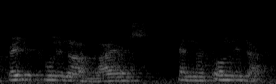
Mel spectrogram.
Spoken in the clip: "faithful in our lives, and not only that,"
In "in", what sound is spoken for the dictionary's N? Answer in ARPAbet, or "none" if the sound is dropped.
N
